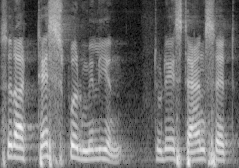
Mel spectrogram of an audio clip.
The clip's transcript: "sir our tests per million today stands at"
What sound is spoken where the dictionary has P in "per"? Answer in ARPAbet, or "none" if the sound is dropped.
P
